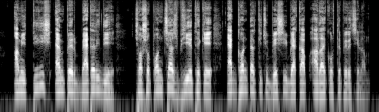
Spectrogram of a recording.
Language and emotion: Bengali, neutral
